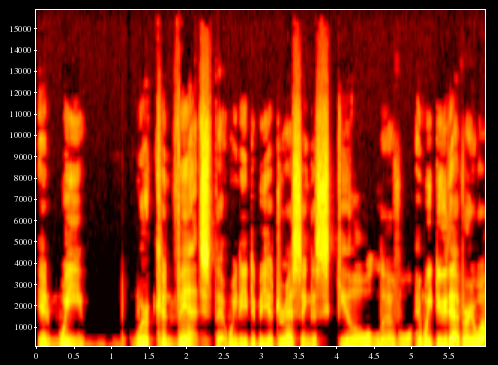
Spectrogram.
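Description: At a moderate pace, a man with a Texan accent talks at a medium pitch with ordinary pitch variation and a dark, mellow tone. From Texas. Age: old. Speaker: community college president. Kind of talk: interview.

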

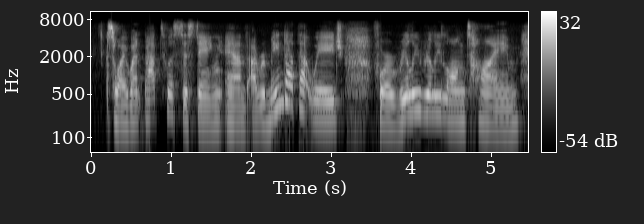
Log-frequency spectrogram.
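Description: With a Canadian accent and a normal speaking voice, a woman talks at medium pitch and a moderate pace, her intonation lively. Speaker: podcast host and dental assistant. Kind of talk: motivational solo podcast talk.

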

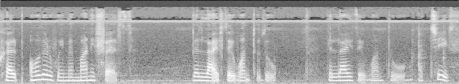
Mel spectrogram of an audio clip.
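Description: A woman's medium-pitched voice with a dark, mellow tone, fairly even intonation and a Spanish accent. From Spain. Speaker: spiritual podcaster. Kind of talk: personal monologue. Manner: hesitant, frequent fillers.

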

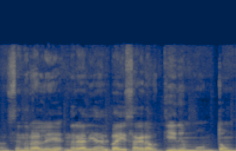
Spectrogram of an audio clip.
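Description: Ordinary pitch variation marks a man's fairly low-pitched voice. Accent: French. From France, Strasbourg. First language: French (speaking Spanish). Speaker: hotel general manager. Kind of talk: interview.

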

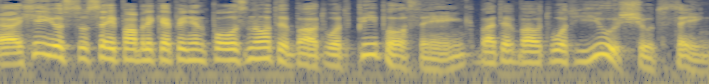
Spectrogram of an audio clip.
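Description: A man with a Russian accent speaks at a moderate pace in a fairly high voice, his pitch swinging very widely. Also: hardly any pauses. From Russia (Kazan, Tatarstan). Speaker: economics professor. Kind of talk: radio interview. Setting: radio studio.

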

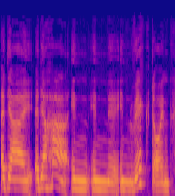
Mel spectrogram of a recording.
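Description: Medium female pitch with ordinary pitch variation, from a woman. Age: 30s. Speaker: social worker. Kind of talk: casual interview. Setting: small conversation booth at workplace. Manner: hesitant, many fillers.

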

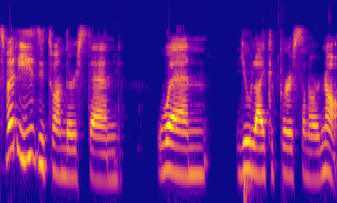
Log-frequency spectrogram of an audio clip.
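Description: Her tone dark and mellow, a woman talks at a moderate pace with very wide pitch swings. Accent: Italian. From Italy, Milan. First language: Italian. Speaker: economist, postdoctoral researcher. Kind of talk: interview.

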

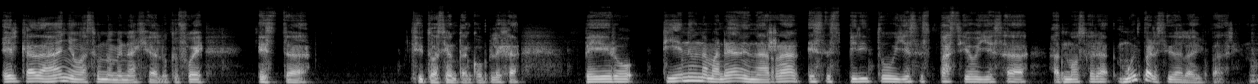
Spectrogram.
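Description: A man with an unremarkable speaking voice talks moderately, his medium pitch varying in an ordinary way. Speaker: filmmaker. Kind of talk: interview.

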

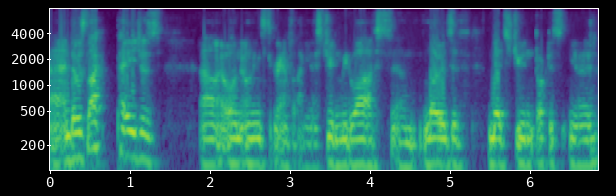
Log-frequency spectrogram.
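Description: A man's medium-pitched voice with an Australian accent, at a fairly quick pace. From Tasmania, Australia. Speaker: paramedic. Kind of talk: interview.

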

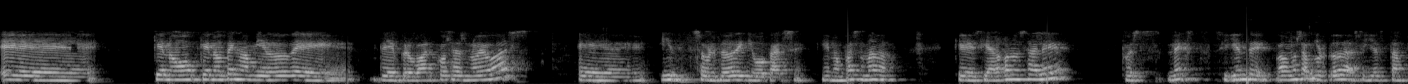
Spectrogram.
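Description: A woman speaks at a very slow pace in a medium-pitched, somewhat breathy voice with fairly even intonation. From Valencia region, Spain. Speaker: illustrator and graphic designer. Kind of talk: casual chat.

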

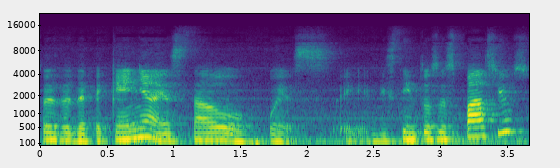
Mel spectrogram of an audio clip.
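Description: A woman speaks with a Costa Rican accent and lively intonation. Room echo is audible around her voice. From Costa Rica, Alajuela (Naranjo). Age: 30s. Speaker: political candidate. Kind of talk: interview.

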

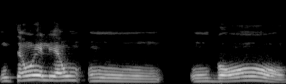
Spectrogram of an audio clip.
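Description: A man with a Recife accent, fairly high pitch and a dark, mellow tone. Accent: Recife accent, noticeable. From Recife, northeastern Brazil. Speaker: biology teacher and animal-assisted therapist. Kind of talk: casual interview.

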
